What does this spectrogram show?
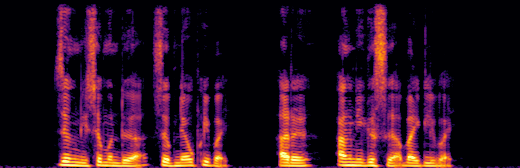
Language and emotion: Bodo, sad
